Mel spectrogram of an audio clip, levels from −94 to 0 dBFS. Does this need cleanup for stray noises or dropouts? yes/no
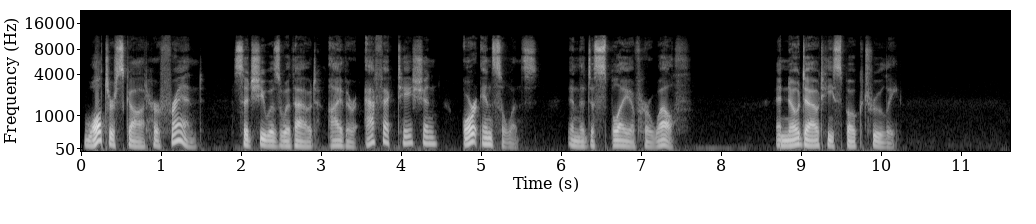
no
